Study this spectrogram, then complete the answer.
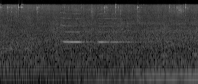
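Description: A city bus rumbles nearby.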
